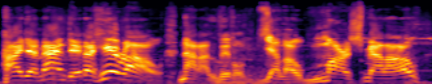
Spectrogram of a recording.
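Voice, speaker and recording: A man's voice: a little high, sing-song, unhurried, sharp tone, faint music behind, exaggerated voice. A man playing a haughty, insulting film director in a cartoon game, theatrical and full of disdain. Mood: disdainful, exasperated.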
